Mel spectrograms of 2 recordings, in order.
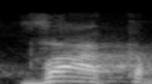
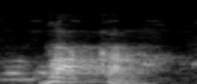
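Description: First: The word begins with a V sound. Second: The word begins with a B sound. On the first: This is the Portuguese pronunciation. "vamos com vaca, português" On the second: This is the Spanish pronunciation. "No espanhol, a gente pode falar assim"

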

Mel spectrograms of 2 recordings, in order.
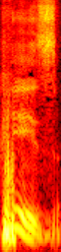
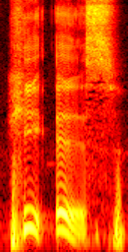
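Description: First: The words merge into one short syllable. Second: Two full words are said separately.

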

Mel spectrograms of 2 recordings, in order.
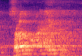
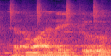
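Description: First: It is said loudly with a high pitch. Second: It is said quietly and low, humbly.

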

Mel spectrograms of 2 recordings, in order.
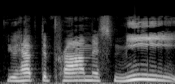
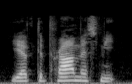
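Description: First: The word 'me' is full and stressed. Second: The word 'me' is weak and reduced. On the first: The speaker calls it wrong. "이러지 않습니다" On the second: The speaker calls it right. "매에 가깝게 했죠"

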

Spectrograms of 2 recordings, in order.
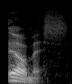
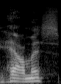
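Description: First: The initial H sound is silent. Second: The initial H sound is pronounced. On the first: The speaker calls it right. "the H at the beginning of Hermès is silent" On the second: The speaker calls it wrong. "do not say Hermès"

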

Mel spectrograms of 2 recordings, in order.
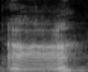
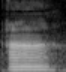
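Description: First: The pitch goes down then up. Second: The pitch stays flat and steady. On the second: "There's level"

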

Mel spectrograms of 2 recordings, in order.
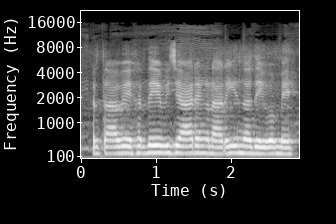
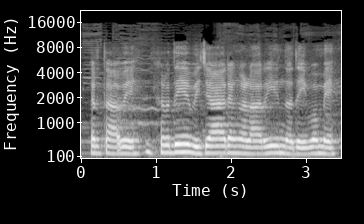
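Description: No difference in how they are said.

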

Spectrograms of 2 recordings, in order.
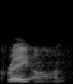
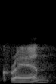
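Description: First: It is said in a Deep South accent. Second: It sounds close to the word crown.

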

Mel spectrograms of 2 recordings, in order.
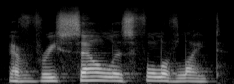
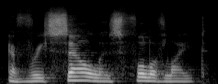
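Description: The two takes are said the same way.

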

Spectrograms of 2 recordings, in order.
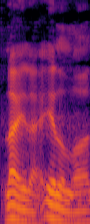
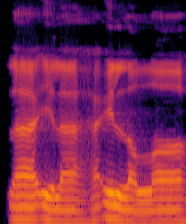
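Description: First: It is said quickly and hurried. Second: It is said slowly and clearly. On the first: The reciter is tired and rushing. The speaker calls it wrong. "masuk gigi dua sudah mulai kencang" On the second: The words can still be heard properly. The speaker calls it right. "nang kawa didengar bujur-bujur"

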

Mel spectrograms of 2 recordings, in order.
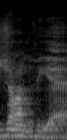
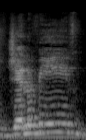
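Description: First: The name is said the French way. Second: The name is said the American English way.

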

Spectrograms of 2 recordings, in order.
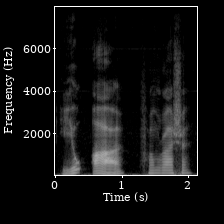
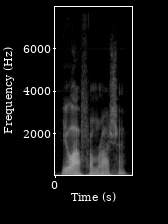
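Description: First: You and are are said as two full words. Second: You and are are joined into one contracted syllable. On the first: "Long form – это длинная форма" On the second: "Short form – короткая форма"

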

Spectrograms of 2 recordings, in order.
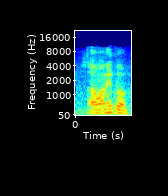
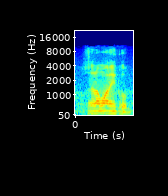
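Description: First: It is said warmly, with a smile. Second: It is said coldly, without a smile.

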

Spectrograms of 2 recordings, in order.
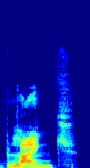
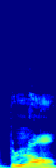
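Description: First: The vowel is oral with a final k. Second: The vowel is nasal with no final consonant. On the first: The speaker calls it wrong. "pas blank" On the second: The speaker calls it right. "On dit le vin blanc"

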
